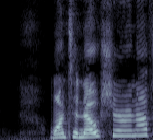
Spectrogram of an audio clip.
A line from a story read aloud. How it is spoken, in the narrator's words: said Harvey mysteriously, his round face beaming more brightly than ever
